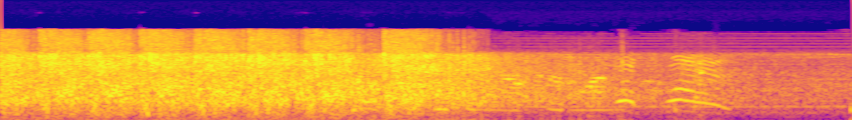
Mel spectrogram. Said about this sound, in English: Shot fired. Shot fired.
